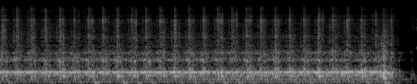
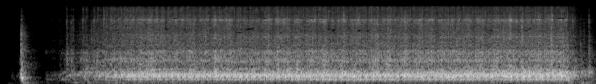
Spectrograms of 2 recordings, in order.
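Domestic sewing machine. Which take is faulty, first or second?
second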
